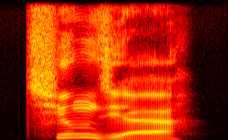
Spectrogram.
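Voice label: "清洁", Mandarin Chinese; HSK6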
